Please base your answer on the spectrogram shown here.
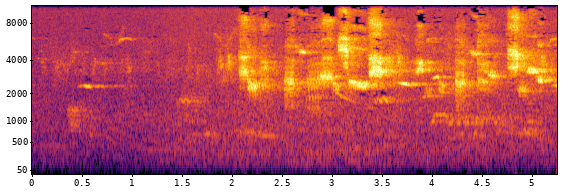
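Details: Black-collared starling recorded in Ubon Ratchathani, Thailand, on 25 December 2019; harsh, scratchy broadband chatter and squeaky notes mixed with thin whistles, building after a quiet start into a dense run of rasping calls.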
